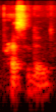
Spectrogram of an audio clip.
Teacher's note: like president, but with a S instead of a Z sound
